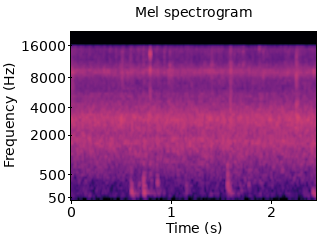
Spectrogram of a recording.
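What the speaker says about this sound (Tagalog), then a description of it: "Maulan." Steady rain falls on a wet day outdoors near nipa palms, a constant close hiss with a few soft low thumps and no voices.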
